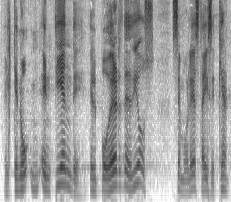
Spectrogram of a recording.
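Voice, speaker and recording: Man, pastor, sermon, somewhat high voice, rhetorical questions, long church reverb. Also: slow pace. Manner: animated, rhetorical questions, dramatic tempo swings.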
